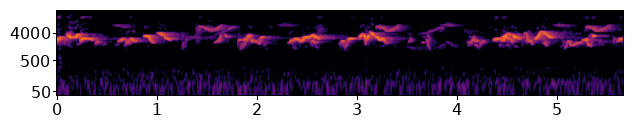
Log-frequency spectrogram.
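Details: Mountain red-whiskered bulbul in Vietnam, recorded during trapping with a decoy bird: quick strings of bright slurred whistles, looping up and down in rolling phrases, loud bursts separated by short quieter gaps, another bird faintly behind.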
